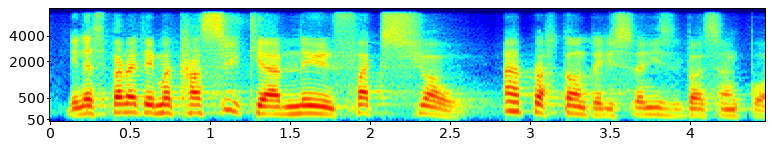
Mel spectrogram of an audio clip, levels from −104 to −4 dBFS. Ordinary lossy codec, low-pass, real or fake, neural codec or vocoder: none; 7.2 kHz; fake; codec, 16 kHz, 0.5 kbps, FunCodec, trained on Chinese and English, 25 frames a second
